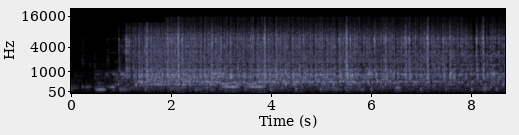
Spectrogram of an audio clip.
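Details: Late-1970s Viking Husqvarna 6460 Colormatic, repaired after cam stack issues, sewing a blue decorative stitch with an untested cam B: quick even needle clatter about two strokes a second, no knocks or catches; normal running.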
